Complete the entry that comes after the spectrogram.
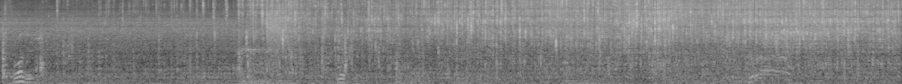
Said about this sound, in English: now with the water draining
